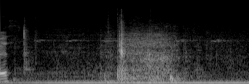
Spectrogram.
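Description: A metal camp stove being slid out along a wooden shelf: a short scraping slide about a second in, over a steady low hum.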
